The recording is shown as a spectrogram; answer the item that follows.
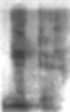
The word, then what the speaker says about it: jitter: Sí, entonces se escribe así como lo tenemos aquí en verde, jitter, pero en inglés, bueno, se pronunciaría como jitter.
